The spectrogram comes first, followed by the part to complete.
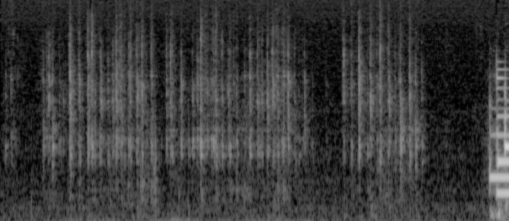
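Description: Faint typing on a computer keyboard: a quick run of keystrokes, a short pause, then a few more keystrokes.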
